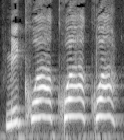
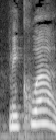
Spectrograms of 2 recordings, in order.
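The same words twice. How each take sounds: First: High, loud repeated demand; exasperated yell. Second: Said in the usual way. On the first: A narrator's reading. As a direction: yell it as a fox out of patience. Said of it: "hurla le renard". (hurlement de renard exaspéré) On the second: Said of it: "demanda le renard".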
